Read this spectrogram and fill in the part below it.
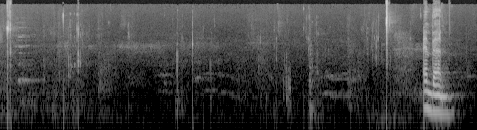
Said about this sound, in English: I need to have a little sip before I do this next part.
